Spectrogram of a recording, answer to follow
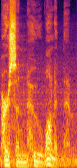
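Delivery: softened to a hushed whisper. A narrator's reading. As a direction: drop to a secretive whisper. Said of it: "Marlon's voice softened to a whisper".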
